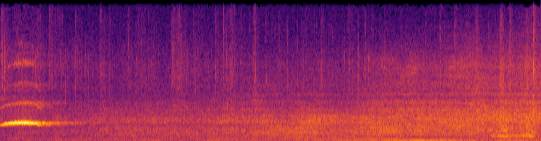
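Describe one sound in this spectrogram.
A rally car engine roars closer, revving hard as it approaches.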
